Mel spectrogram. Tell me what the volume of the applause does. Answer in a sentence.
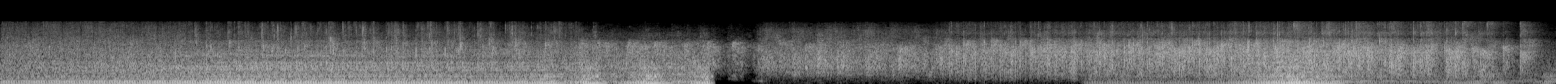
The volume of the applause goes up.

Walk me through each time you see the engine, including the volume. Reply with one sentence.
The engine can be heard from 0.0 to 7.2 s, at a steady volume; and from 10.8 to 15.5 s, getting louder then quieter.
